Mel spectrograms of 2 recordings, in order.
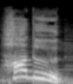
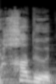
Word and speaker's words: XADO: ハドゥっていうらしいんですが、メーカー名はね。うん、ウクライナのメーカーなんですよ。うん、はい。 – XADO って書いてハドゥって読むらしいんですけども、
